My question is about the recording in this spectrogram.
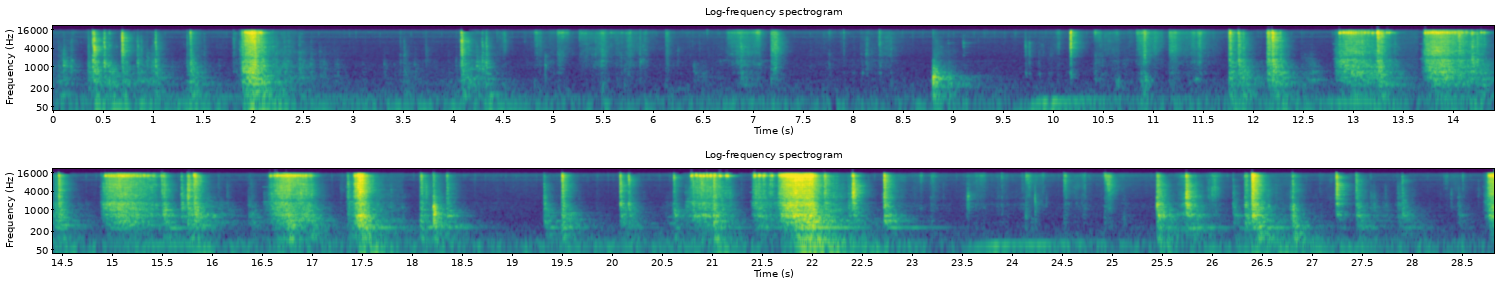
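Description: Metal clicks, knocks and rattles from hands working on a steel rolling tool cart. They come in irregular clusters: one sharp knock about two seconds in, then a mostly quiet stretch, then dense clattering through the middle and again near the end.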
